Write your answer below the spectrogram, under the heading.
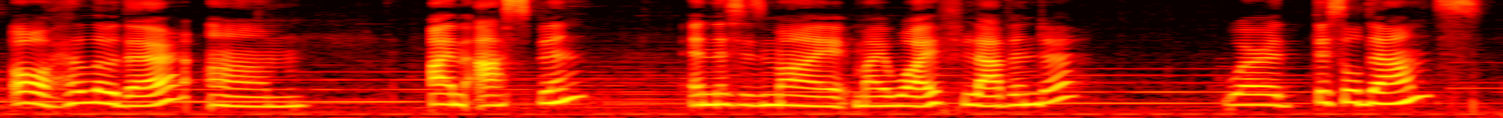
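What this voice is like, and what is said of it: Character voice with a put-on accent. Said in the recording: “I just gave him an accent.”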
